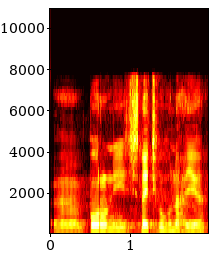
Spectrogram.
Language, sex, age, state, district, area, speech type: Bodo, male, 30-45, Assam, Udalguri, rural, spontaneous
